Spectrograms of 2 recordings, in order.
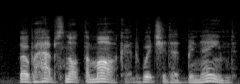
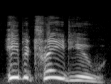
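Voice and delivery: loud, high furious command; cried out; 12 semitones higher, 6 dB louder than usual. Acted. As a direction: urge them to kill, loudly. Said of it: "Mina cried".

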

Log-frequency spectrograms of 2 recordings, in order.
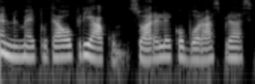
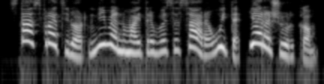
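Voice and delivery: very high, loud call to stop; urgent shout; 6 semitones higher, 7 dB louder than usual. A narrator's reading. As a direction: yell to halt the jumping. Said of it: "și strigă".

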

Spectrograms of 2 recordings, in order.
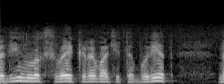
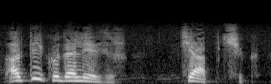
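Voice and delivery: loud, separated words, challenging; 6 semitones higher, 6 dB louder, slower than usual. A narrator's reading. Nina challenging Alexei, word by word. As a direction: set each word apart, forcefully. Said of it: "раздельно по слову сказала Нина".

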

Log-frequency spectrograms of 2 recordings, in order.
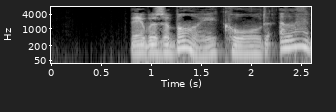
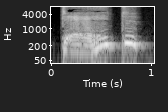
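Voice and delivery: shocked; 5 semitones higher, 4 dB louder than usual. A narrator's reading. Old man shocked at the news.

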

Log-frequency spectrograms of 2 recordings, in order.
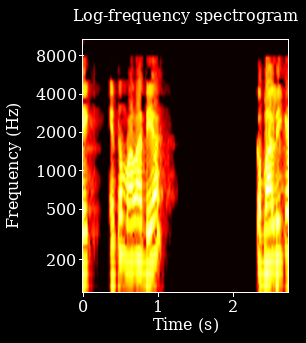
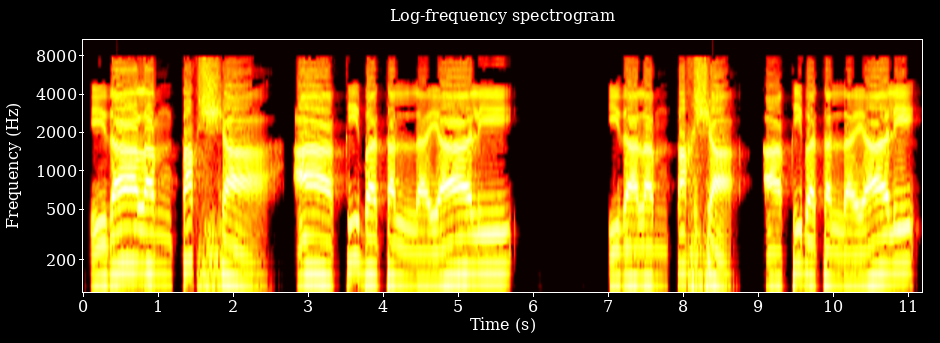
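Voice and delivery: very slow, drawn-out long vowels; Arabic verse recitation; much slower than usual. A narrator's reading. Teacher quoting a poet to students, slow measured recitation. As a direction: recite the poem deliberately, stretching the syllables.

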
